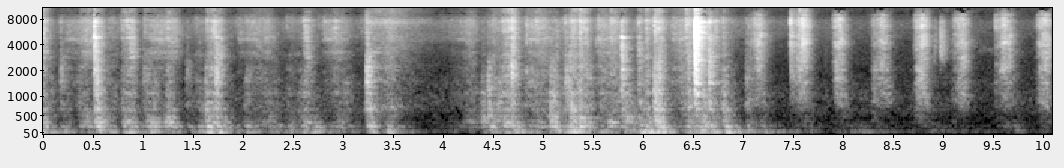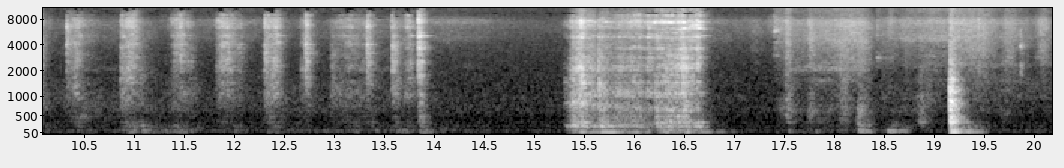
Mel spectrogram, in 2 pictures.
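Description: Bicycle headset being taken apart, with its rusty cups, and the fork worked out of the head tube: gritty metal scraping and rubbing, then a run of quick, even clicks, about four or five a second. A brief scrape follows, and a single sharp knock near the end.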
